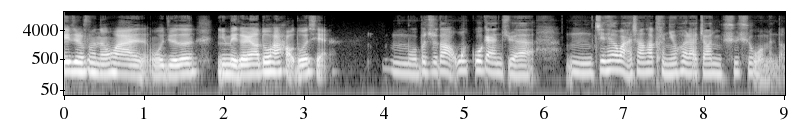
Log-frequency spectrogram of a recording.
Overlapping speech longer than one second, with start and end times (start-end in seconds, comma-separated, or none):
none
